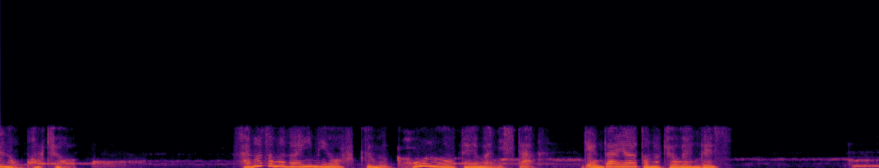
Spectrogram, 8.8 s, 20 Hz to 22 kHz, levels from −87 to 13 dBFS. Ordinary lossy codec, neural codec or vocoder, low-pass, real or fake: Opus, 32 kbps; codec, 16 kHz, 2 kbps, FreqCodec, smaller model; 5.4 kHz; fake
